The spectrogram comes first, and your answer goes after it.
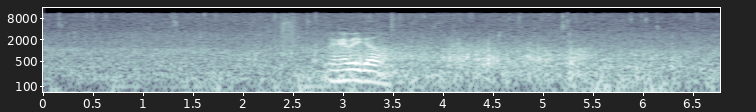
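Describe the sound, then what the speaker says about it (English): Steady rain hisses throughout in the video game Fallout 4 while a low rumble of thunder swells and fades in the middle, with a brief spoken remark over it. "Alright, it's raining."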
